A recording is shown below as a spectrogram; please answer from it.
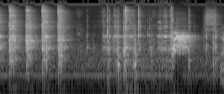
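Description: Sharp metallic knocks from a hammer driving a slotted screwdriver against the dishwasher knockout plug on an InSinkErator Evolution garbage disposal, several close, loud strikes at first, then quicker lighter taps and scraping.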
